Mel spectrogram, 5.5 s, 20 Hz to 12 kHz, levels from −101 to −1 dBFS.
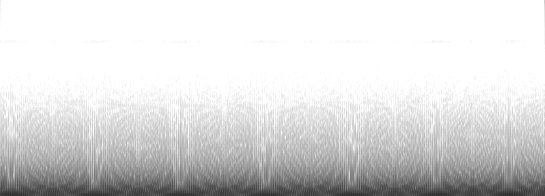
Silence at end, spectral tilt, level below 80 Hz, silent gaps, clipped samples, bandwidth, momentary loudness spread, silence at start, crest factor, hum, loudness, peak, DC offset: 0 s; -14.5 dB/octave; -30 dBFS; none; under 0.1%; 1.1 kHz; 2 LU; 0 s; 10 dB; none; -30 LUFS; -18 dBFS; under 0.1%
